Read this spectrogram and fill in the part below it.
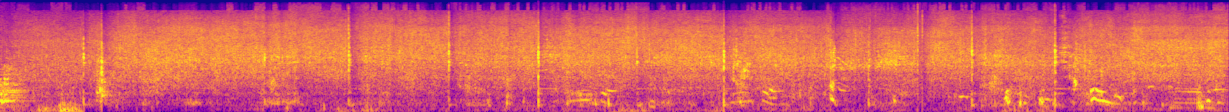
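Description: Meat hisses and sizzles steadily in a hot pan over dry red chillies, cumin and coriander, with scattered stirring clacks and spattering pops, close and loud, cooking for a picnic feast.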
